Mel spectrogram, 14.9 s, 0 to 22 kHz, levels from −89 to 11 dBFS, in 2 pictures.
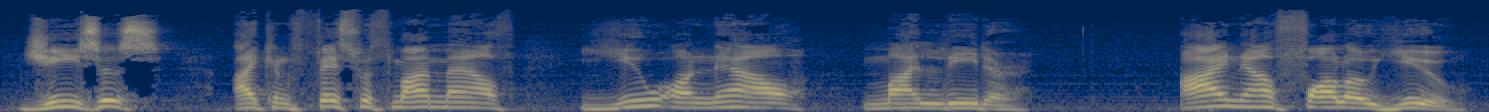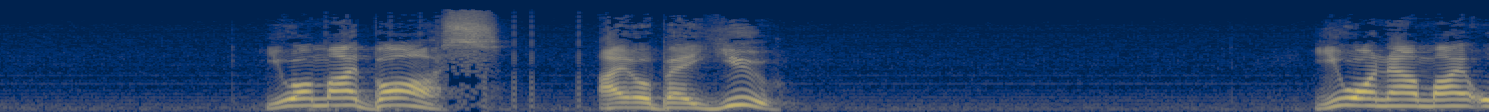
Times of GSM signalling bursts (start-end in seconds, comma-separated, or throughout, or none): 9.06-10.58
